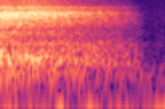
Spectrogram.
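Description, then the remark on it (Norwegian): A long, deep breath drawn in again before holding it, a soft airy hiss that holds steady and then tapers off after about a second and a half. Fairly quiet, with no talking. “Da puster vi godt inn en gang til.”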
